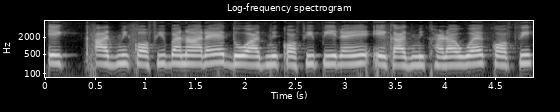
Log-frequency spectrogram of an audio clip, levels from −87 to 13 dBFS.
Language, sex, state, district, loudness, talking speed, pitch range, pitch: Hindi, female, Uttar Pradesh, Muzaffarnagar, -13 LUFS, 235 wpm, 210-230 Hz, 225 Hz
